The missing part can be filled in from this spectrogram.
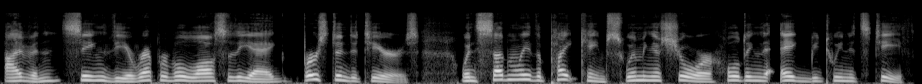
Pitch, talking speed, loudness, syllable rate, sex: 165 Hz, 155 wpm, -17 LUFS, 4.4 syllables/s, male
